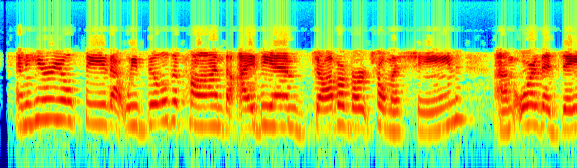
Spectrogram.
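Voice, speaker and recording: A woman speaks in a high voice. She has a Southern US accent. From US South, North Carolina. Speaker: software product presenter. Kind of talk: webinar presentation.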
